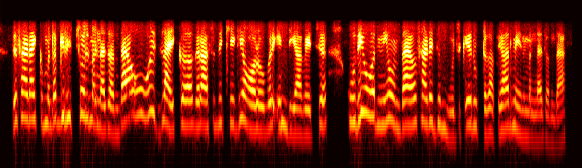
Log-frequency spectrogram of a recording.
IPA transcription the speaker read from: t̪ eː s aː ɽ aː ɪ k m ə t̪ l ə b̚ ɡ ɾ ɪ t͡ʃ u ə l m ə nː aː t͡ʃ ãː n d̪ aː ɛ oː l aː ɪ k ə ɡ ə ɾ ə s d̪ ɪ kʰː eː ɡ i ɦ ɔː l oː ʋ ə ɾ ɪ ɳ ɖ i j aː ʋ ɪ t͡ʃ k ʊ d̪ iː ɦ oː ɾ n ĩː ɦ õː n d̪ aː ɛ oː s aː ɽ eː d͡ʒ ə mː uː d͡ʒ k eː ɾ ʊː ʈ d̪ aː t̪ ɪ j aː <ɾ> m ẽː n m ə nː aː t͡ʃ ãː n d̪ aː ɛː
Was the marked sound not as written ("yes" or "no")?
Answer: no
